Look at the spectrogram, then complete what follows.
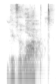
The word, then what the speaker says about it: developed: exactly developed developed developed ah that sound should be completely deleted developed okay so this is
